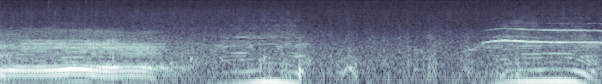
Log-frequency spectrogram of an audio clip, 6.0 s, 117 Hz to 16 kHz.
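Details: Humpback whale song from the Capitol Records ST-620 underwater recording: a long droning moan with stacked harmonics, low grunting pulses, then a high sliding whistle over a deep hum.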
